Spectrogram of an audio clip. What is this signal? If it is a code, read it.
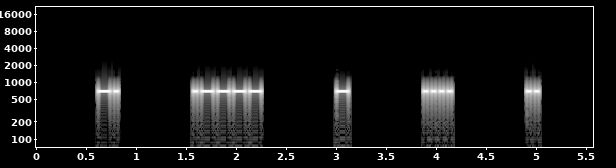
Morse code, heard as a keyed tone, about 30 wpm, spaced as for 10 wpm, 700 Hz. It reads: N1THI
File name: Lesson 16g - Letter c - Call Signs 30wpm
